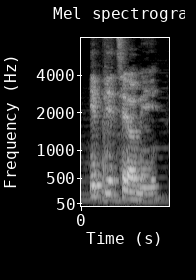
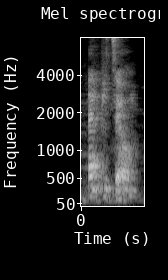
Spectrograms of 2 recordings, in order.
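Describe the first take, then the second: First: The word is said with four syllables. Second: The word is said with three syllables. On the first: The speaker calls it right. "it's transcribed as epitome" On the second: The speaker calls it wrong. "you are reducing the syllables from four to three"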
